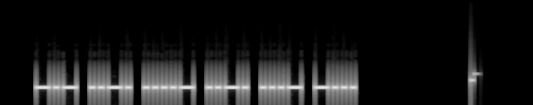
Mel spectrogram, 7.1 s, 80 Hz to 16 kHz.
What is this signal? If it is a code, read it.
Morse code, heard as a keyed tone, about 20 wpm, 700 Hz. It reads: KF4FVB
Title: USA Call Signs Repeated 3x 20wpm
